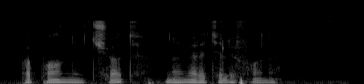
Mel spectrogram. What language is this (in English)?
Russian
